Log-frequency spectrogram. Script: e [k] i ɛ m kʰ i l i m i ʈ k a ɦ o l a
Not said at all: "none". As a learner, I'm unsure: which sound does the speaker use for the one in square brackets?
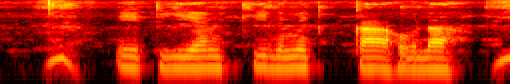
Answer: p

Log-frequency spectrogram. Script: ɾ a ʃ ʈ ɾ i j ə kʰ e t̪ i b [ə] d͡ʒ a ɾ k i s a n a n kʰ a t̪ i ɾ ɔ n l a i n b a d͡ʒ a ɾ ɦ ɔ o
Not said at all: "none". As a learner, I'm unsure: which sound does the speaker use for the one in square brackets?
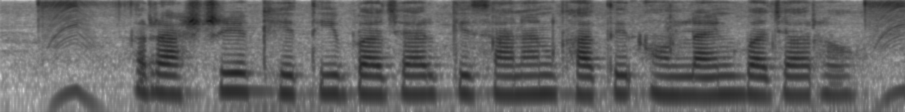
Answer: a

